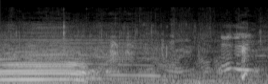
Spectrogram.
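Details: Cattle being unloaded from a vehicle give a low harmonic moo lasting under a second, steady then falling, followed by men's voices, shouting and handling noise.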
